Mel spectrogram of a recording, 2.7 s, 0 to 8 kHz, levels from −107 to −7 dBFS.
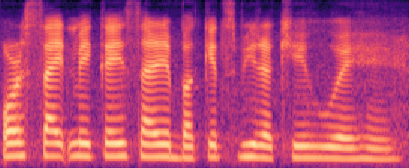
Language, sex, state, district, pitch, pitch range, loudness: Hindi, male, Arunachal Pradesh, Papum Pare, 215 Hz, 195-225 Hz, -18 LUFS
